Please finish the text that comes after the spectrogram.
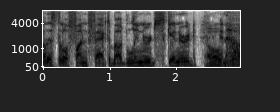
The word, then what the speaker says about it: Lynyrd Skynyrd: Skynyrd one of their albums was called it's pronounced Lynyrd Skynyrd that's funny because people are like how do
